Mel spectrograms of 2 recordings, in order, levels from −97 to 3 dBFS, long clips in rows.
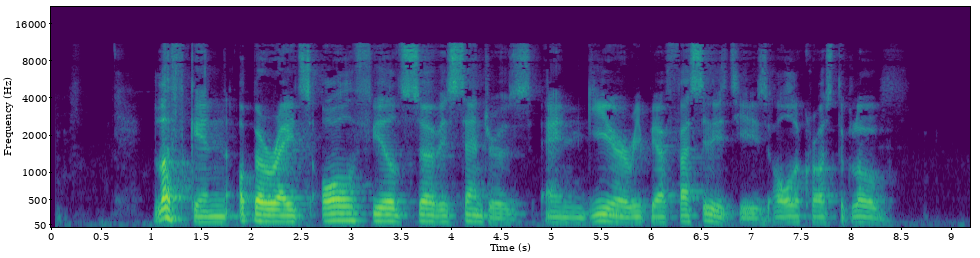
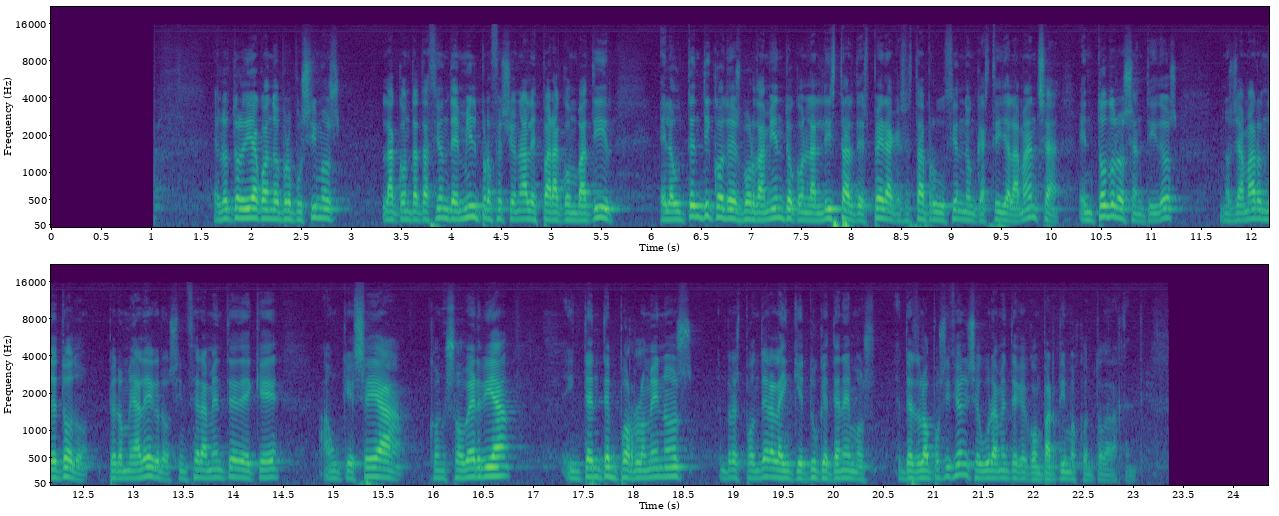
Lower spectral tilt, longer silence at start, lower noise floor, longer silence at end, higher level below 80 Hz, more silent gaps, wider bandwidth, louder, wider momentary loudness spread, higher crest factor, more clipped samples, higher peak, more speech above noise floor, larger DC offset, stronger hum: about the same, -6 dB/octave vs -6 dB/octave; about the same, 1.05 s vs 1 s; first, -64 dBFS vs -56 dBFS; second, 0.85 s vs 1.35 s; second, -52 dBFS vs -46 dBFS; neither; second, 11.5 kHz vs 15.5 kHz; first, -23 LUFS vs -28 LUFS; about the same, 12 LU vs 12 LU; about the same, 22 dB vs 20 dB; neither; first, -2 dBFS vs -10 dBFS; first, 41 dB vs 28 dB; neither; neither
